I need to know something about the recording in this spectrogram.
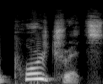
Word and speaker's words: portraits: 不衰的经典的这些 portraits 注意到它的发音怎么念呢？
